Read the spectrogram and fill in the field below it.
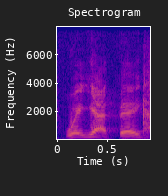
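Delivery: tossing off a New Orleans Yat hello; Yat greeting. Retold or imitated. New Orleans Yat accent as locals greet you. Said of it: "they go".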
